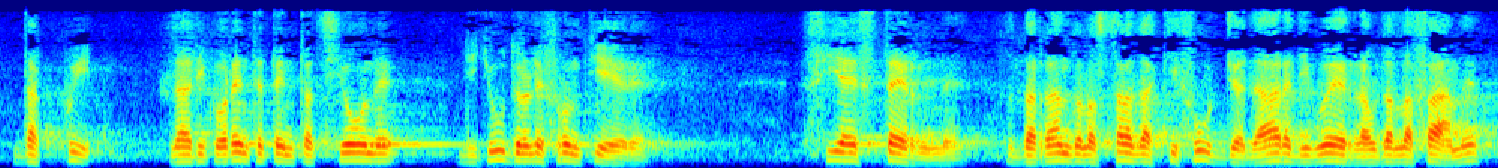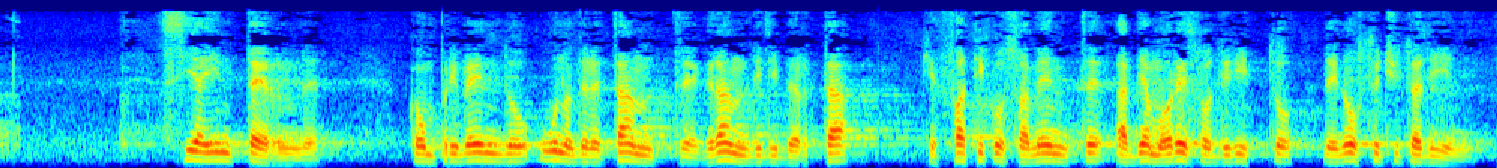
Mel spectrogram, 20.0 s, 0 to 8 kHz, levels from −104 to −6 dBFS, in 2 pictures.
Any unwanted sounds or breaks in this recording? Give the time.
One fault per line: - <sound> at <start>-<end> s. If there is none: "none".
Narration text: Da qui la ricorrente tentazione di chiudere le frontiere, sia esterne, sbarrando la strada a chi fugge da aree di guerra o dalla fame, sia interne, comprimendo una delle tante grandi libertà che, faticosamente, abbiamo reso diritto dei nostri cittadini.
none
